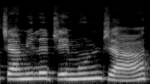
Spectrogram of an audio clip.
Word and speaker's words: Yamile Yemoonyah: My name is Yamile Jemunja. Maria, I guess you can hear me and see me because you're saying hello. Awesome. So my name is Yamile Jemunja. That's how you pronounce it.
